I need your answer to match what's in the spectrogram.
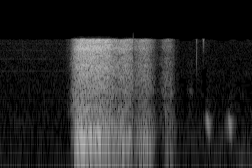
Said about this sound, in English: I think he just sneezed himself away. Yep, sneezed. I sneezed. Do you sneeze and disappear? Is that what happens in Norway?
